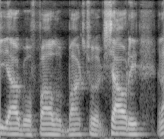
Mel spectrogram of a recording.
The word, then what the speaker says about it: Shawty: go follow box truck shouty and I gotta say it right it's box truck shouting so he properly saying it right box truck shop so y'all looking for this s-h-a-w-t-y shout it like we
